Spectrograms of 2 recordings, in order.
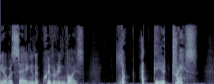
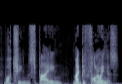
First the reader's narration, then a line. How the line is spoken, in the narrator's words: muttered Uncle Vernon, wildly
